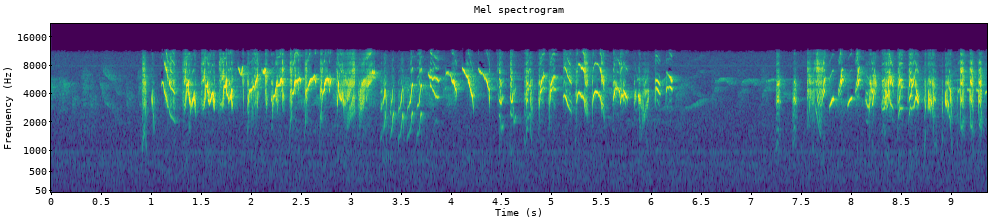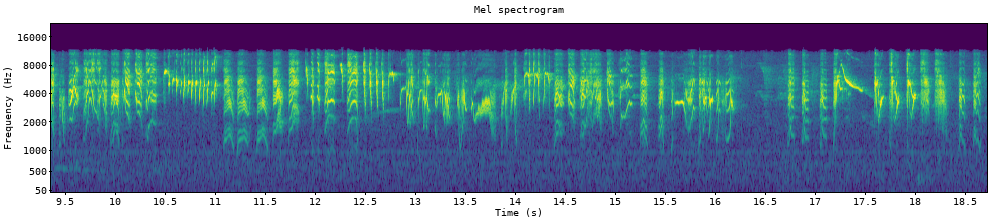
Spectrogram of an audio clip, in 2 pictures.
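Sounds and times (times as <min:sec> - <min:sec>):
hooded siskin twittering song: 0:00.0 - 0:18.7.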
